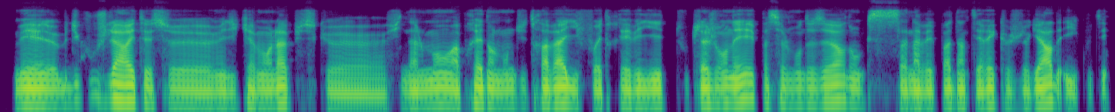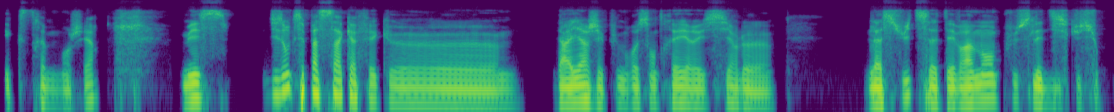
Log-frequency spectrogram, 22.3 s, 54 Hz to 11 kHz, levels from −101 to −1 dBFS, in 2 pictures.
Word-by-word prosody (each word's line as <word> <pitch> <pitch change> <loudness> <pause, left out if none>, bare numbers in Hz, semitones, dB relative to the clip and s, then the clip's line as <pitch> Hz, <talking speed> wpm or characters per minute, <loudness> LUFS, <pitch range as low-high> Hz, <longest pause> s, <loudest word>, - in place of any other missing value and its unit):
mais 85 0 +4
b 80 - -5
du 100 +4 -6
coup 120 +4 -16
je 105 -3 -6
l'ai 110 - +5
arrêté 100 -3 +6
ce 80 -2 -2
médicament-là 80 +3 0
puisque - - -10 0.6
finalement, 80 +4 0
après, 85 +3 +2
dans 85 - +1
le 80 - 0
monde 80 +1 -2
du 80 +1 -13
travail, 90 +1 +3
il 80 - -2
faut - - -9
être 75 - -4
réveillé 80 0 0
toute - - -13
la 85 - +4
journée, 90 +5 +2
pas - - -9
seulement 85 0 -3
2 85 +1 -4
heures, 100 +2 +3
donc 85 -3 -3
ça 75 - -1
n'avait 75 -1 0
pas 80 +3 -2
d'intérêt 80 0 0
que 80 - -11
je 75 +1 -14
le 75 - -4
garde 90 +5 +4
et - - -2
il 70 - -7
coûtait - - -12
extrêmement 80 -3 -8
cher. 100 +7 -4 0.9
Mais 100 +3 +6
s 105 - -2 0.4
disons 130 +7 +2
que - - -7
c'est 145 - +4
pas 145 - +6
ça 125 -1 +3
qui 120 - +1
a - - +4
fait 105 -1 -4
que 85 -4 -1 0.6
derrière 95 +2 +6
j'ai 85 -2 +1
pu 95 - -12
me 85 - -5
recentrer 90 +1 -1
et 90 - +3
réussir 85 +2 -2
le 75 -3 -2 1.0
la 85 0 +6
suite, 120 +9 -1
ça 95 - +2
a - - +6
été 85 +1 0
vraiment 95 +5 +4
plus 105 -1 -2
les 90 -3 +4
discussions, 85 -1 -3
85 Hz, 190 wpm, -24 LUFS, 80-95 Hz, 1.0 s, arrêté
